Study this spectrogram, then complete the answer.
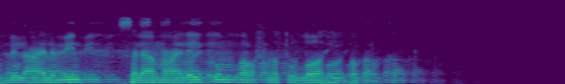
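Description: A young man speaks clearly and steadily, close to the microphone.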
